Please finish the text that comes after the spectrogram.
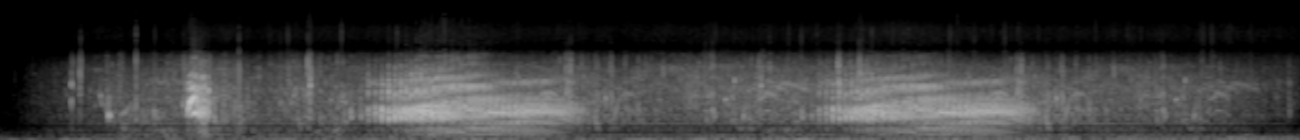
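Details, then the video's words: A close-up mute swan at Abbotsbury, Dorset, UK gives two long, rough, throaty growls of about two seconds each, separated by a sharp crackle, over a low background hum. "Mute Swan Growl"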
